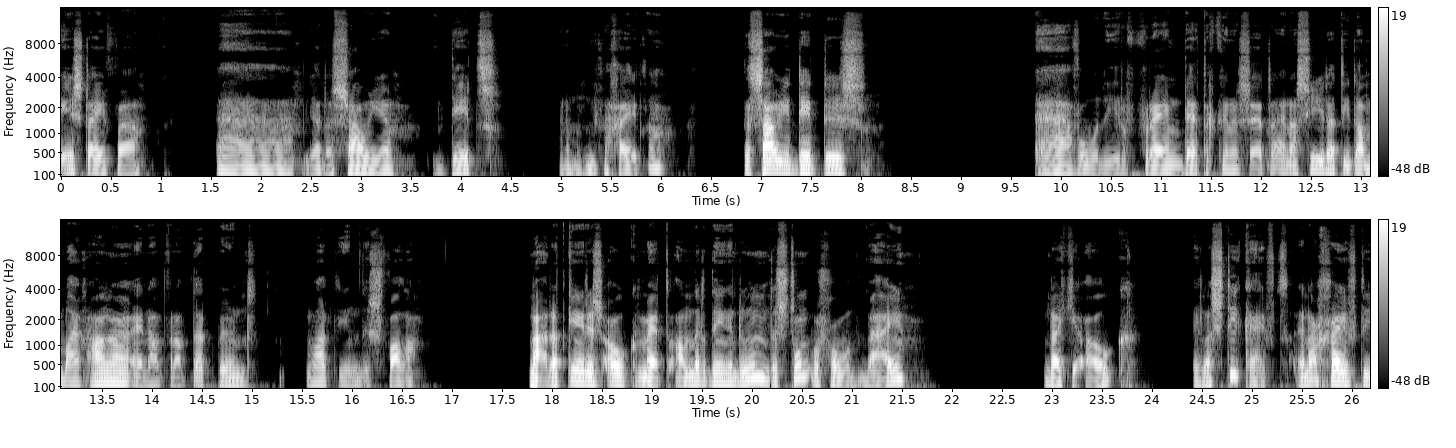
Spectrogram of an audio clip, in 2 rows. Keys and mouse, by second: 0.9 click, 2.7 click, 3.2-3.7 drag, 5.4 click, 5.8 click, 6.5 click, 7.8-11.1 drag, 11.7-16.1 drag, 16.6 click, 17.7-20.2 drag, 21.0 click, 22.1 click, 22.7-24.7 drag.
